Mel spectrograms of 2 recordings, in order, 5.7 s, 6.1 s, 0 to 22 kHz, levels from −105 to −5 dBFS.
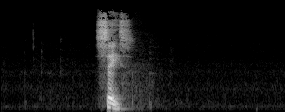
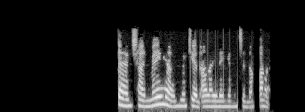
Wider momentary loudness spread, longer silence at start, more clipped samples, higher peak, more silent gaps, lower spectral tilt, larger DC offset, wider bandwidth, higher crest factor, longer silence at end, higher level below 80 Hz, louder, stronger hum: first, 21 LU vs 10 LU; second, 1.95 s vs 2.35 s; neither; second, -6 dBFS vs -2 dBFS; second, none vs 5.11-5.19 s; about the same, -3 dB/octave vs -3.5 dB/octave; neither; first, 14.5 kHz vs 8 kHz; about the same, 24 dB vs 20 dB; first, 3.1 s vs 0.75 s; second, -72 dBFS vs -64 dBFS; second, -22 LUFS vs -19 LUFS; neither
